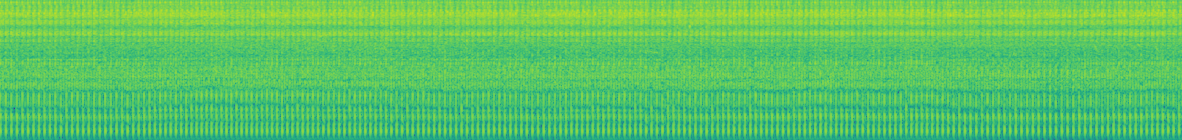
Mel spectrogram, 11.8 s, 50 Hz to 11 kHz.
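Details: Saito FA-91S model four-stroke glow engine, not run in many years, on a test stand on a chilly ~60°F day, running a Fox Miracle plug after a rough start: fast, even popping rhythm held steady without misses or surging; normal, clean running.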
